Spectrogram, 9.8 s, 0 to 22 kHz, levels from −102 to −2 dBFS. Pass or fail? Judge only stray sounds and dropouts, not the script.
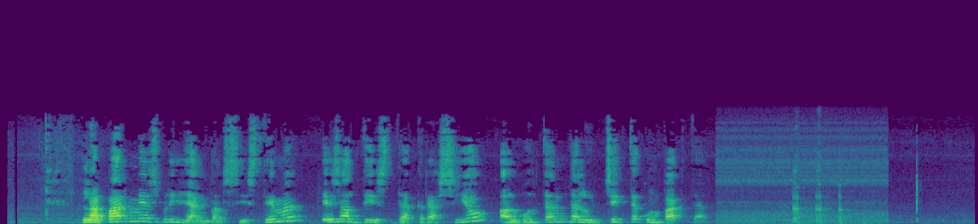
fail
